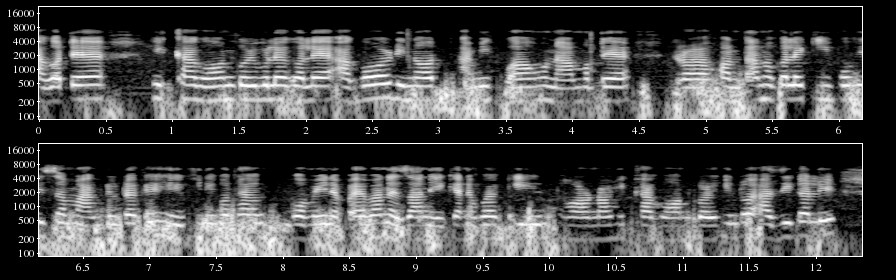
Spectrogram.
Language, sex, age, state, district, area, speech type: Assamese, female, 45-60, Assam, Tinsukia, rural, spontaneous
